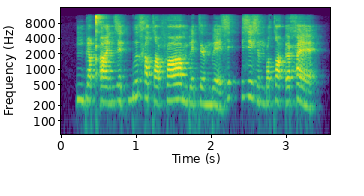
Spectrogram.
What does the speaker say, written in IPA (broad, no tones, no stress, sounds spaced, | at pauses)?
m b i qʼ æː n z əː t b ʊ x ʌ tˤ ɑ f ɑː m b ɛ t ə˞ m b ɛ z | z ɪ z ə m b ʌ tˤ æ ʔ ʊ ħ æ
